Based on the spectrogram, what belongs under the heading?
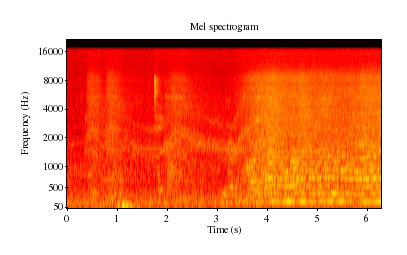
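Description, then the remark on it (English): A DJI Phantom 3 quadcopter drone's propellers whir in a steady, buzzing hover indoors without GPS, the motor whine shifting in pitch and then growing louder and fuller as the drone is flown toward the speaker. “This is the DJI Phantom 3.”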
